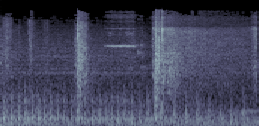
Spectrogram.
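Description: A small metal object clinks as it is picked up.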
